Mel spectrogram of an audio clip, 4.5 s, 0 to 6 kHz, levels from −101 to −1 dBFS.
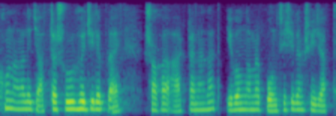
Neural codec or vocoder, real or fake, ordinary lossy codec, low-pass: codec, 24 kHz, 0.9 kbps, WavTokenizer, medium speech release version 2; fake; none; 5.4 kHz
